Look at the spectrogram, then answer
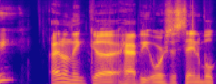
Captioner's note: uh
